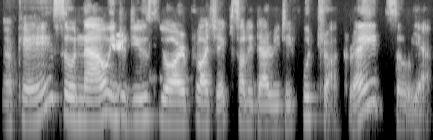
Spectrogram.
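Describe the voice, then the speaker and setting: A woman's voice: fairly low pitch, unhurried. A woman hosting an awards presentation session, friendly and chatty, laughing easily as she introduces the speakers.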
